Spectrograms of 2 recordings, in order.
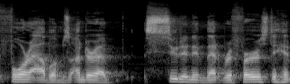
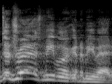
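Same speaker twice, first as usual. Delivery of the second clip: higher, fast echo of his line; 9 semitones higher, faster than usual. Retold or imitated. Repeating [name]'s line back to him, higher and fast. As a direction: parrot him back high and quick. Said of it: "I'm just repeating after him".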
